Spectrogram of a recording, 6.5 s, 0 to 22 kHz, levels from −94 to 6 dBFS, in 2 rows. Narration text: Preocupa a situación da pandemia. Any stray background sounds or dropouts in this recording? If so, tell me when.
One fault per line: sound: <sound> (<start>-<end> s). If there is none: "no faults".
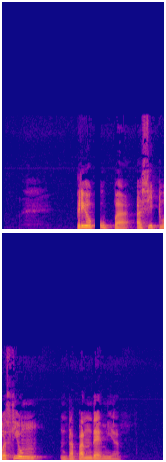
sound: dropout (1.8-2.0 s)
